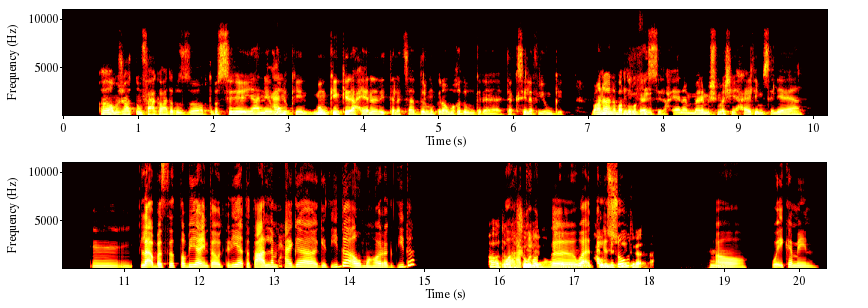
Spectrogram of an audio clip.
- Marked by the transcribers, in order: laugh; tapping
- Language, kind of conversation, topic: Arabic, podcast, إزاي بتوازن بين الشغل وحياة الأسرة اليومية؟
